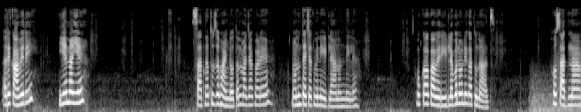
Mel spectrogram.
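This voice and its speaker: In amateur cartoon comedy dialogue, a woman lightly acts a high-voiced, chatty village housewife with a Varhadi Marathi accent from Vidarbha. The character, like other village housewives and mothers, is homely and mildly exasperated, using chatty, repetitive phrasing.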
